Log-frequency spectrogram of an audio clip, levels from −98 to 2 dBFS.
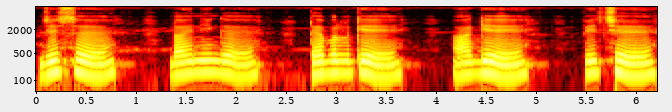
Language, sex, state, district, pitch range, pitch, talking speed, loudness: Hindi, male, Rajasthan, Bikaner, 135-160 Hz, 145 Hz, 65 wpm, -15 LUFS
